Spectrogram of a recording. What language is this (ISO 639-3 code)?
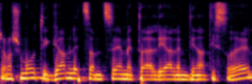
heb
